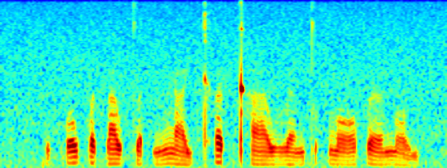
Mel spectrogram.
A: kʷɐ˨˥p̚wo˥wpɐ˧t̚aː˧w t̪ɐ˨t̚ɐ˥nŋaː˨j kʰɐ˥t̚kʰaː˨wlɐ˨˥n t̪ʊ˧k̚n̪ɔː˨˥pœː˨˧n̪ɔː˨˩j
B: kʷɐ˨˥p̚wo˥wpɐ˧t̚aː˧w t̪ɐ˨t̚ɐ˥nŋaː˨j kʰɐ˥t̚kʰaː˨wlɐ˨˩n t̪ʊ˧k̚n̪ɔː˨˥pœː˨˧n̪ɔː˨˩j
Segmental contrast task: A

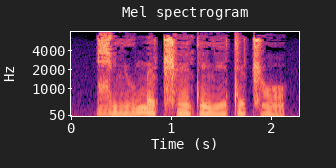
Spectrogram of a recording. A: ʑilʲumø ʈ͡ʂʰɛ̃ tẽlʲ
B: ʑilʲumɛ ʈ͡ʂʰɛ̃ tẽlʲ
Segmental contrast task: B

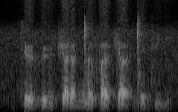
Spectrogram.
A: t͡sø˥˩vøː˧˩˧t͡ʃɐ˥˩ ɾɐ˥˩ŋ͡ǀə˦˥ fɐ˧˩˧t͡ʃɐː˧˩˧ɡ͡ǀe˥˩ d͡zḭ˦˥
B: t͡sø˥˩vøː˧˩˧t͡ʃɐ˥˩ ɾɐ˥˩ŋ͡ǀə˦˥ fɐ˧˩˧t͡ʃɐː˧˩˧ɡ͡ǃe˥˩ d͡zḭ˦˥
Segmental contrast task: A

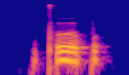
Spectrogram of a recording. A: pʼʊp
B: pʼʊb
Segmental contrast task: A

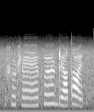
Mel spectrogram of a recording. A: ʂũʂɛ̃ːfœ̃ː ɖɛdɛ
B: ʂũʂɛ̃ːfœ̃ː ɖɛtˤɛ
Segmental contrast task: B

